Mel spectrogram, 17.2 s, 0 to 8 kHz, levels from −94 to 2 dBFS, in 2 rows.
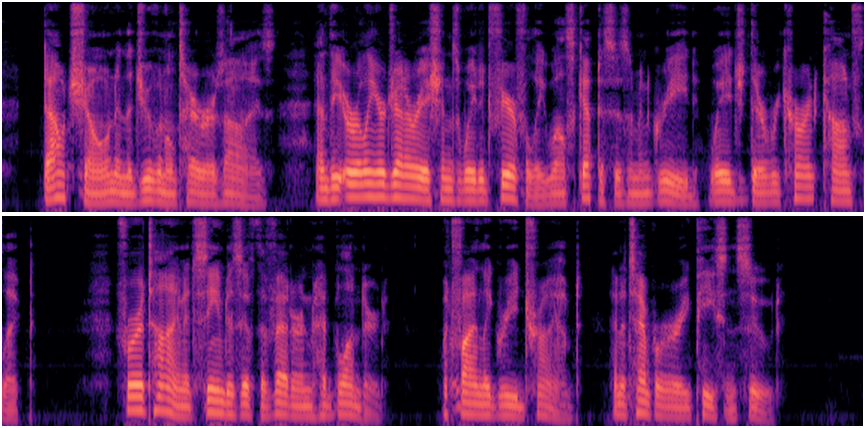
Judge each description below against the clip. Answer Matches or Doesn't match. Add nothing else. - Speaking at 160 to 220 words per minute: Doesn't match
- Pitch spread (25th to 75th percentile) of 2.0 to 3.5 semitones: Doesn't match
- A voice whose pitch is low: Matches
